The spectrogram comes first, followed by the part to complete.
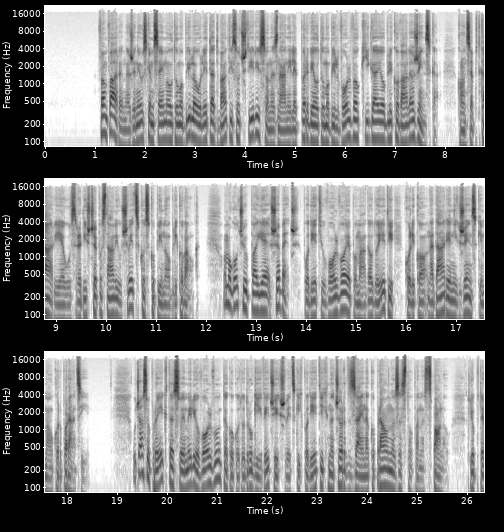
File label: Slovenian male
